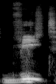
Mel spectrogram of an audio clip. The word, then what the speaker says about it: Vite: That's Vite, Vite as in feet. – Vite, yeah. – Not Vite, Vite. Got a correction on that.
